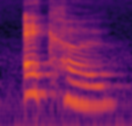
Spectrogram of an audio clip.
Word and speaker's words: echo: g or r now most of the time ch is pronounced ch but on small occasions or rare occasions it's not pronounced the h is silent so it's choir choir echo echo with a g ghost ghost and with an r rhythm or rhyme good news the i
